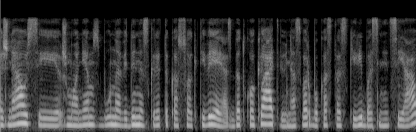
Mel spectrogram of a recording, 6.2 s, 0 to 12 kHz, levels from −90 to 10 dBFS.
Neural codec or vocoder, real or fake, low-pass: none; real; 7.2 kHz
